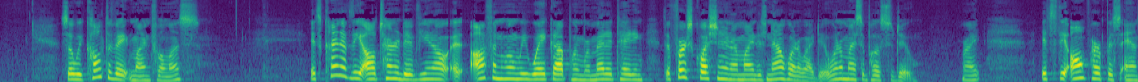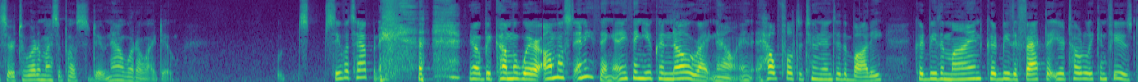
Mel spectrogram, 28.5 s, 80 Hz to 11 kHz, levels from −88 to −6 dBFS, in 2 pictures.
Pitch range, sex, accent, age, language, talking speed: 185-225 Hz, female, American, 60-79, English, 185 wpm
